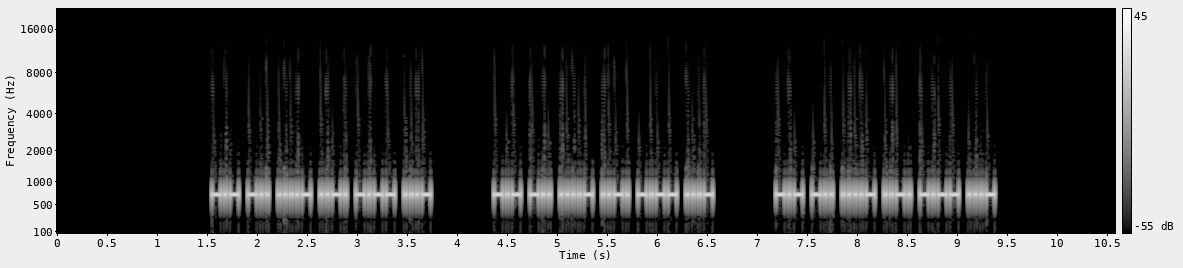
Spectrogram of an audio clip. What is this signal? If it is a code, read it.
Morse code, heard as a keyed tone, about 40 wpm, 700 Hz. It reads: KD4FYV KD4FYV KD4FYV
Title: USA Call Signs - 6 Characters - Repeated 3x - 40wpm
